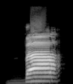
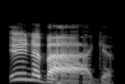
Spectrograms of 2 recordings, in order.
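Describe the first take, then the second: First: "bague" split into a loud ba, then gue; syllable by syllable. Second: Said in the usual way. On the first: Shown as a demonstration. Teacher joining syllables for readers, "bague" sounded out in two pieces. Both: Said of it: "L'association de ces deux syllabes".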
